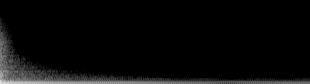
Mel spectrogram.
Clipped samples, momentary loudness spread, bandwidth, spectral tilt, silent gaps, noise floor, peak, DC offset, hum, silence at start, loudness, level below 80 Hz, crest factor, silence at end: under 0.1%; 25 LU; 4.2 kHz; -9 dB/octave; none; -46 dBFS; -2 dBFS; under 0.1%; none; 0 s; -27 LUFS; -26 dBFS; 22 dB; 0 s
